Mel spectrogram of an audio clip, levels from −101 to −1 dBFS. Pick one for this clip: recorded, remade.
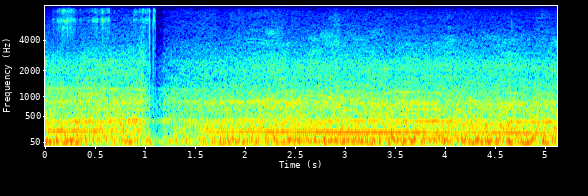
recorded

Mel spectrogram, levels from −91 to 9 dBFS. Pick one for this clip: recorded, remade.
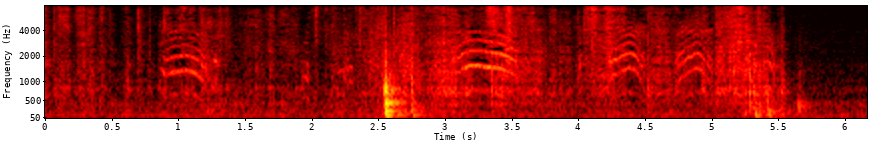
remade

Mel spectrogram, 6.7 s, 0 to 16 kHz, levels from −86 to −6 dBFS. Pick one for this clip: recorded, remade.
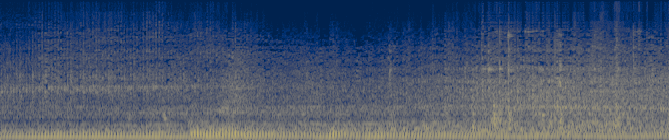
recorded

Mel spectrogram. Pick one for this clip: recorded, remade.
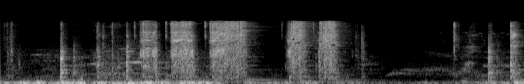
recorded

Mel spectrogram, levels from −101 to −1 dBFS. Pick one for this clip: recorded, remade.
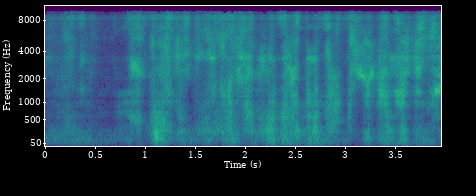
remade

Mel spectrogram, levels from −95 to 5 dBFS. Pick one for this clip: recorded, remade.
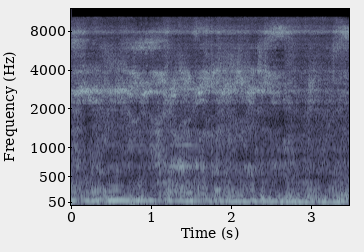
remade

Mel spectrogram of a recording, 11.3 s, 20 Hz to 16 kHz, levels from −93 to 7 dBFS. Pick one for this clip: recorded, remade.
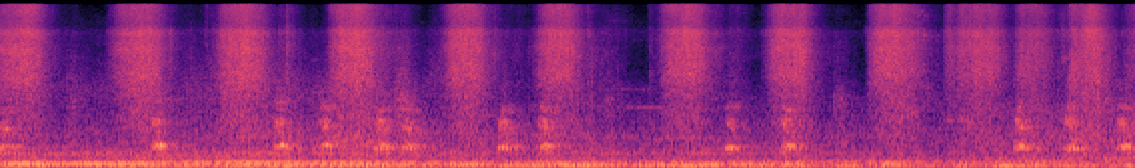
recorded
